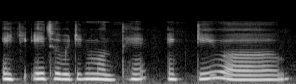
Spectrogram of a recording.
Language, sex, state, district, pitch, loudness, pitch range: Bengali, female, Tripura, West Tripura, 245 Hz, -14 LUFS, 230-255 Hz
